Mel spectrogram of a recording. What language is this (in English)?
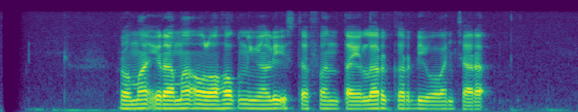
Sundanese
